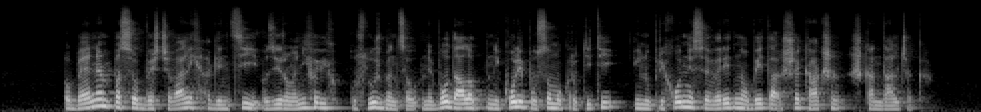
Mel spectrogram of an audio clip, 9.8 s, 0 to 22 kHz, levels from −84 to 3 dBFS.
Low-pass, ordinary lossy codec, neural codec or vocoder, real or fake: 19.8 kHz; none; autoencoder, 48 kHz, 128 numbers a frame, DAC-VAE, trained on Japanese speech; fake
